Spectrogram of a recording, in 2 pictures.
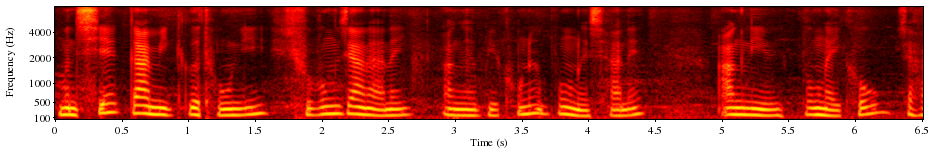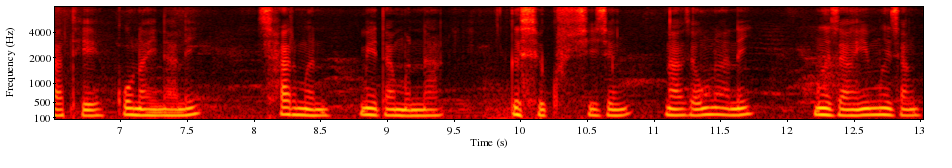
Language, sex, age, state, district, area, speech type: Bodo, female, 45-60, Assam, Kokrajhar, urban, spontaneous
